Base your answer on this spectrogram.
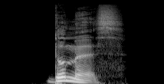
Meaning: strong/mixed nominative/accusative neuter singular of dumm
- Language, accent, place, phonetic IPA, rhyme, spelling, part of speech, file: German, Germany, Berlin, [ˈdʊməs], -ʊməs, dummes, adjective, De-dummes.ogg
